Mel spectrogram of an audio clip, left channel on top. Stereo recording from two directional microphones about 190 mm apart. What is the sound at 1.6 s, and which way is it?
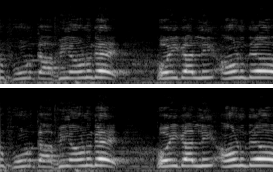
A man's voice, 40° right (ahead or behind).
